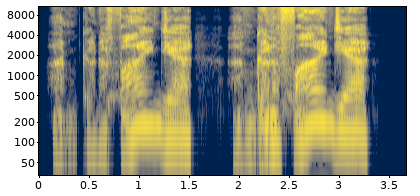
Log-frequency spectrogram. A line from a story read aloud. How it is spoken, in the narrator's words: Through laughing, the boy quietly repeated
